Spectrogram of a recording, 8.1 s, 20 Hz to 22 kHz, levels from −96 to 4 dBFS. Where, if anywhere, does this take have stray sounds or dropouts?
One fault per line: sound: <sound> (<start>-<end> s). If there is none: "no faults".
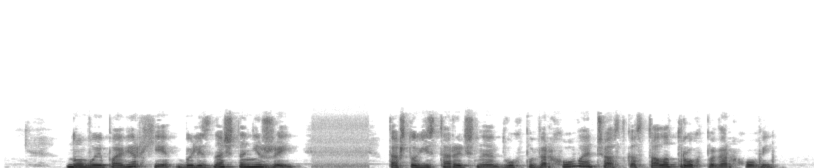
no faults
